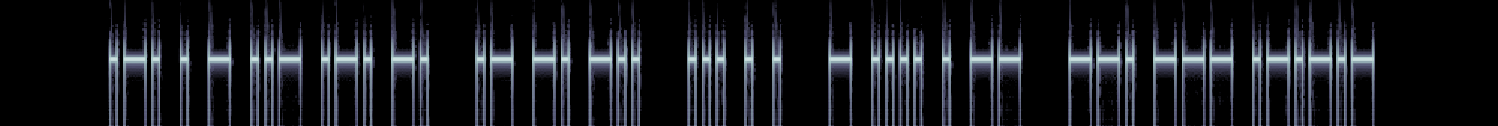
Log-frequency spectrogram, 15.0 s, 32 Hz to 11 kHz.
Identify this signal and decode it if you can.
Morse code, heard as a keyed tone, about 17 wpm, 700 Hz. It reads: RETURN AND SEE THEM GO.
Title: Sentences from Top 800 Words 17wpm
